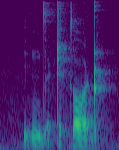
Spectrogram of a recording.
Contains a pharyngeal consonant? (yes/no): no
